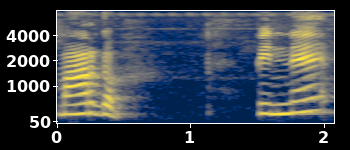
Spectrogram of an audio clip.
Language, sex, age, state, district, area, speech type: Malayalam, female, 45-60, Kerala, Thiruvananthapuram, urban, spontaneous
